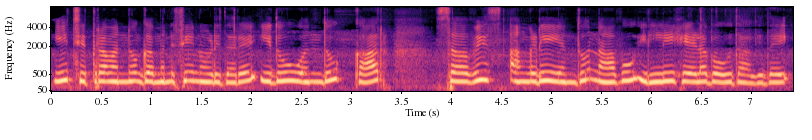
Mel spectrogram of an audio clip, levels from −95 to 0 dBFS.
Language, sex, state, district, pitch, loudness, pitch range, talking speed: Kannada, female, Karnataka, Bangalore, 270 Hz, -13 LUFS, 255-285 Hz, 105 wpm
